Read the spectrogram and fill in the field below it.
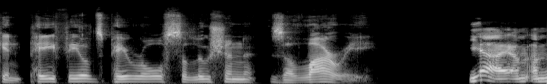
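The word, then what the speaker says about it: Xaari: tell folks that uh whether it's Zari or salary it's spelled x a a r i so we couldn't possibly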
